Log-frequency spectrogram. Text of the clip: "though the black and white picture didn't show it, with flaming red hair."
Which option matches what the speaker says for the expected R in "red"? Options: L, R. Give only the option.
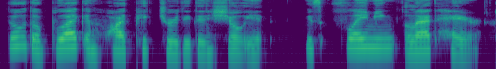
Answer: L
